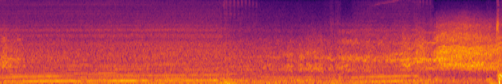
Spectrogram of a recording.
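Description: In a racing game, a race car takes too much curb and spins out, tires squealing and skidding over a droning engine before revving back up, ending with a sharp knock.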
